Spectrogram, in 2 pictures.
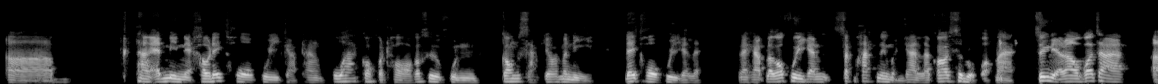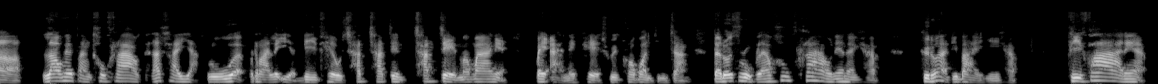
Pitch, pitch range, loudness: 130 Hz, 115-155 Hz, -20 LUFS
